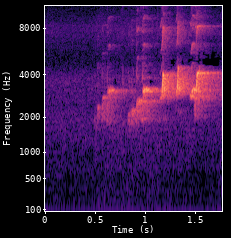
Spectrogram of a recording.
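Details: A black-crested bulbul gives a rising, stepped phrase of bright warbled notes, used to lure birds slow to sing; the phrase starts halfway through and climbs to a higher, sustained ending, over a faint low hum.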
